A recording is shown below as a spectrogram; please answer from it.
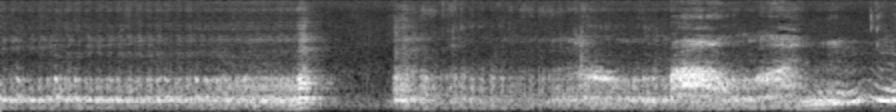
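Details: Excited pet French Bulldog named Kermit, happy about the weekend; long throaty, gargly grumbling with a brief pause near the middle, then rising, warbling moans.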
